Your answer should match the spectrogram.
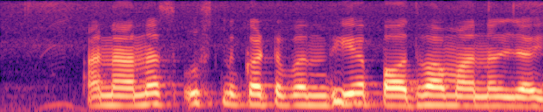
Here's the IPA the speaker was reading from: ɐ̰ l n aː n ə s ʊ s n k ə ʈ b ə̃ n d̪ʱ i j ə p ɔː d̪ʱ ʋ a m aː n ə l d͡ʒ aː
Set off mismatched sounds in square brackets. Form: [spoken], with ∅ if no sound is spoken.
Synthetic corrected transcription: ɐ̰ [∅] n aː n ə s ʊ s n k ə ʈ b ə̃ n d̪ʱ i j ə p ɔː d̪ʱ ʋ a m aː n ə l d͡ʒ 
